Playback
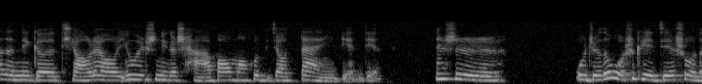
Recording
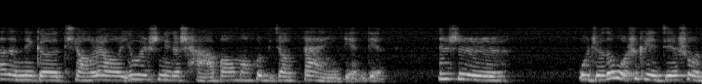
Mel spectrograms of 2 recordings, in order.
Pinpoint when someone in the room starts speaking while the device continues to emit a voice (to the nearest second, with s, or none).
none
